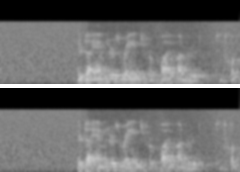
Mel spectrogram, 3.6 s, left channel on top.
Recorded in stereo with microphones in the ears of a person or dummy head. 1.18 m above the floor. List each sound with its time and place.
1.2 s a man speaking: 30° right (ahead or behind), 9 m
